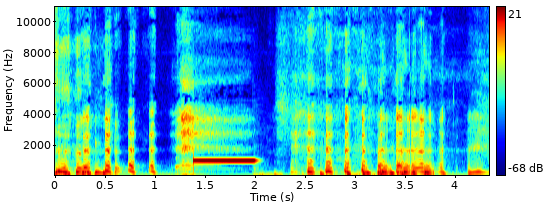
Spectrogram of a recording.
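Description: A single steady censorship bleep, a loud pure tone lasting under a second, covers a swear word in the middle of quick Italian conversational speech, which resumes right after it.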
